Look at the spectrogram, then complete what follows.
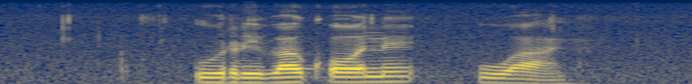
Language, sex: Venda, male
